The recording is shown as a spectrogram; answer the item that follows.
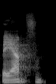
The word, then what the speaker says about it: BAMF: In terms of books, there's something called the Banff Bible. It's spelled BAMF.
